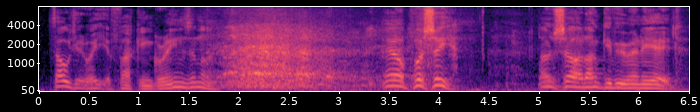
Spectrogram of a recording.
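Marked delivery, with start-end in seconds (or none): none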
